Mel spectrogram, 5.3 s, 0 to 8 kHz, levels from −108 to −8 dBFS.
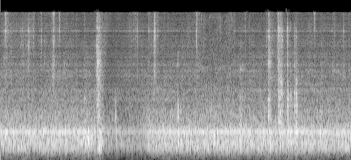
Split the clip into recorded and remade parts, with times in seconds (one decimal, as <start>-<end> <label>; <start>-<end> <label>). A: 0.0-3.0 remade; 3.0-3.5 recorded; 3.5-5.3 remade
